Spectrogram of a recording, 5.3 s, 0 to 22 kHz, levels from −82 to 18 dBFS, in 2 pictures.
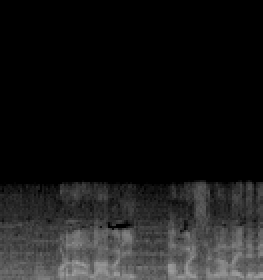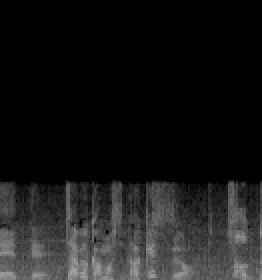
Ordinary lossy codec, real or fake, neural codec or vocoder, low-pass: none; real; none; none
